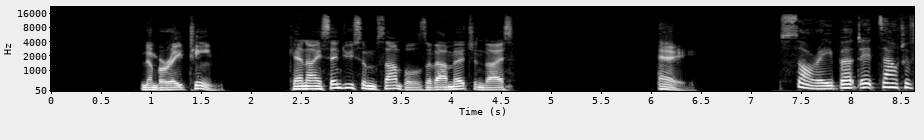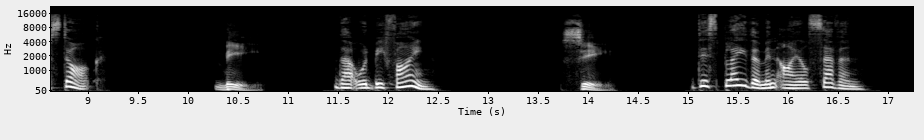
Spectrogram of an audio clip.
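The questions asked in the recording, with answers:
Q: Can I send you some samples of our merchandise?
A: B: That would be fine.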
